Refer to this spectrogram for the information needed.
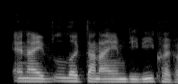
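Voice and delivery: usual speaking voice

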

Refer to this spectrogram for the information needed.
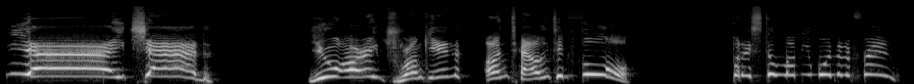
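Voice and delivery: very high, drawn-out squeal; piercing put-on sing-song affection; mock gushing greeting. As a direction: coo it sky-high and slowly, hammed-up. Plays herself greeting Chad on mock show.

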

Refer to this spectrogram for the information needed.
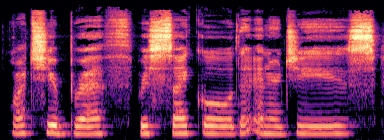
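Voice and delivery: calm, unhurried voice with long pauses between phrases; measured, even-toned meditation guide; guided meditation. Real, not acted. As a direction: ease the listener into relaxation, leaving room to breathe.

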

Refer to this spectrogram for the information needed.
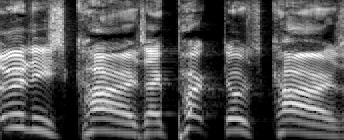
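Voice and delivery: loud, high-pitched boasting; proud uncle. Retold or imitated. Uncle showing off the cars he parked, loudly proud. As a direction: crow about your own handiwork. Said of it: "he's proud of it".

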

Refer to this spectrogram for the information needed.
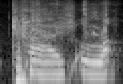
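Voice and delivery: ordinary talk, nothing marked

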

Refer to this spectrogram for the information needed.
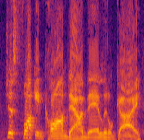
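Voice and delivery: slow, loud Boston cop drawl; heavy Boston accent, slow and loud. Retold or imitated. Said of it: "full Boston accent".

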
